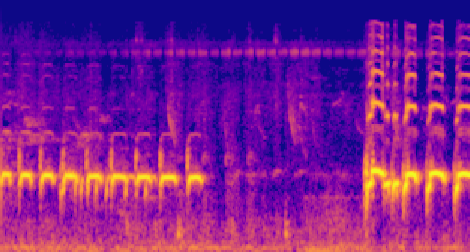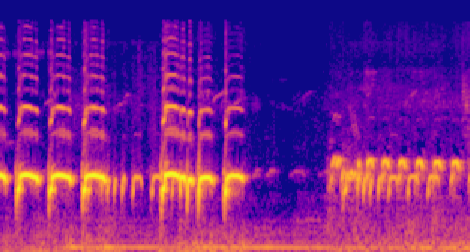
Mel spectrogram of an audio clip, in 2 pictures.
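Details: Zebra dove of a local Indonesian strain in active song, meant to stimulate other doves: long runs of rapid, evenly spaced coo notes, with a louder, ringing stretch in the middle and a softer series closing.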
